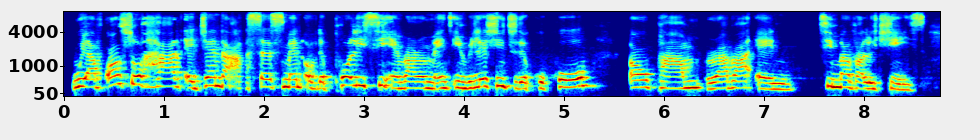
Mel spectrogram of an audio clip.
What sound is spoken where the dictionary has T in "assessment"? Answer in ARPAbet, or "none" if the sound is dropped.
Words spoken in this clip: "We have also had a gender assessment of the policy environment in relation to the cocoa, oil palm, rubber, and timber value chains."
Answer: T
